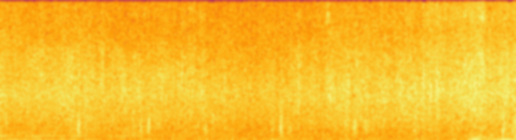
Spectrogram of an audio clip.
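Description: Corn leaves rustle and brush as someone pushes through them.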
